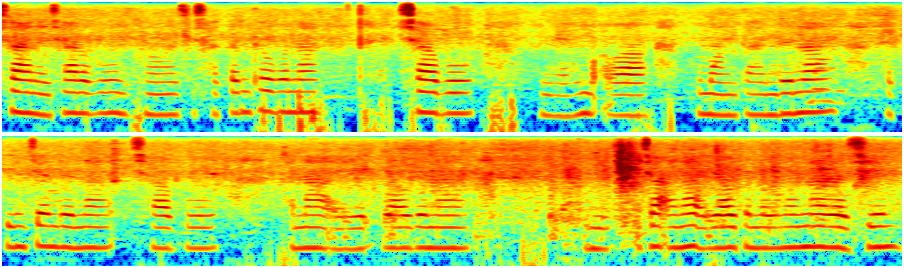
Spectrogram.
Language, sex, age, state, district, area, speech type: Manipuri, female, 30-45, Manipur, Imphal East, rural, spontaneous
